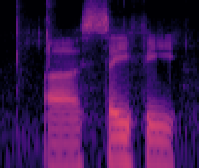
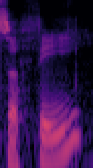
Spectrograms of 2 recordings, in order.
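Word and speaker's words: Safie: nightingale of the woods say fee spelt sa fi e it might be pronounced Sophie who mm excuse me there I had to sneeze very sudden s AF I say fee or Sophie I kind of like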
